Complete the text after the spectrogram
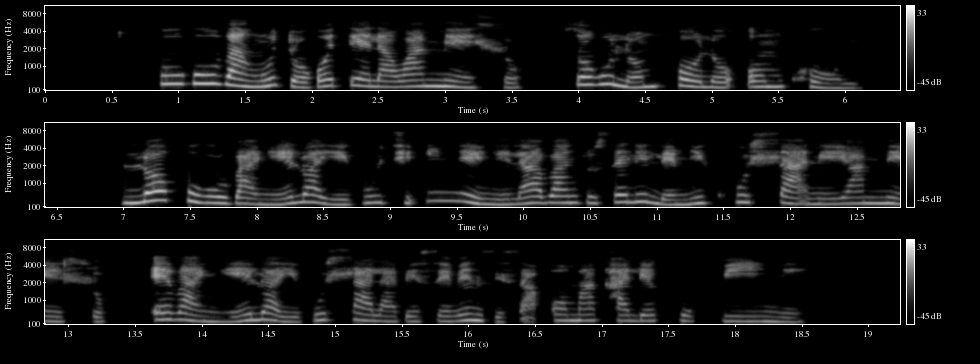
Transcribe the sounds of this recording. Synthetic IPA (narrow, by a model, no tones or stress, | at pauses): uɣuβaŋud̥ʱɔɣɔtʼɛlawamɛɬɔ | soɣulom̩hɔlɔom̩kʰuːlu | lok̚ʰuɣuβaŋɛlwajiɣutʰiːneŋilaβantʼuselilemikʰuɬanɛjamɛɬɔ | ɛβaŋɛlwajiɣuɬalaβɛsɛβend͡zʱisa̰ɔmakʰalek̚uk̚wiːni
